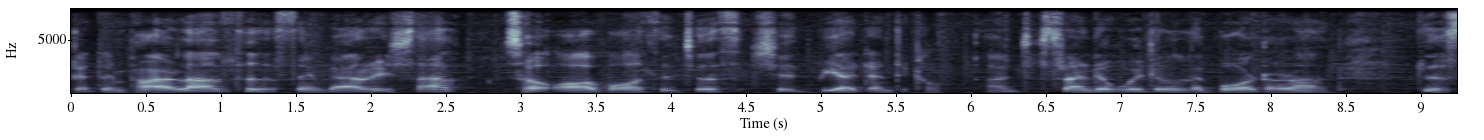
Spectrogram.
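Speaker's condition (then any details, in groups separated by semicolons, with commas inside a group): Cerebral palsy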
